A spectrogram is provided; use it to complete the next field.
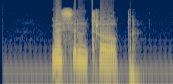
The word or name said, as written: misanthrope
